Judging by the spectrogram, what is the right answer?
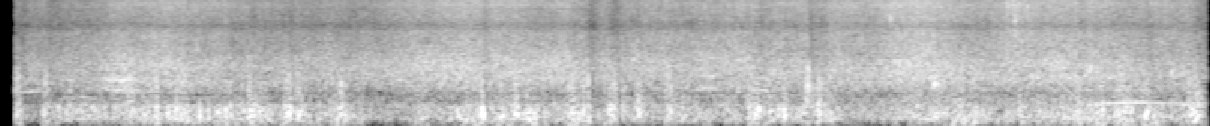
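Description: Wind buffeting the microphone on a cruise ship's open deck: a steady rushing noise with uneven, rumbling gusts.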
